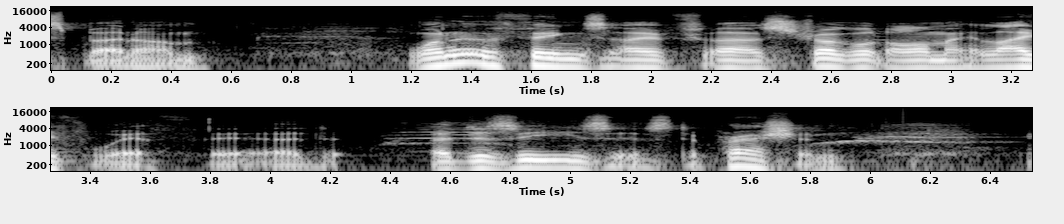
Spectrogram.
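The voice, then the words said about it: Voice sounds sick, stuffy. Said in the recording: “I have a cold, so forgive me my voice”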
